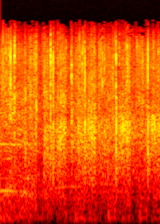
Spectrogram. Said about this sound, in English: I think we should clap for her.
